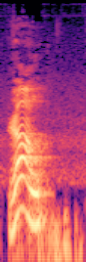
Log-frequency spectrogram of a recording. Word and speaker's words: wrong: হ্যাঁ, রং, WRONG, রং, এখানে ডাব্লুর কিন্তু কোনো উচ্চারণ নেই।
